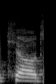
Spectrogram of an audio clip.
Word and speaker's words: Kjelt: just k lt uh so it's just how it's pronounced no worries okay well kelt i feel like we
